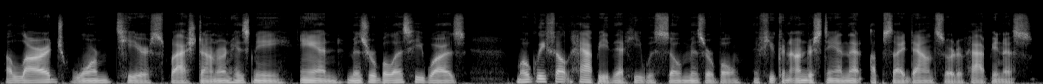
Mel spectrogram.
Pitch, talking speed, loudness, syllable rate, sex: 85 Hz, 180 wpm, -22 LUFS, 5.0 syllables/s, male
